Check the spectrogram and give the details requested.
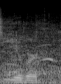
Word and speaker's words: Huber: He mispronounced Clayton's name. He's over there, Clayton Huber with the game-sealing pick. Dude, it's Huber.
